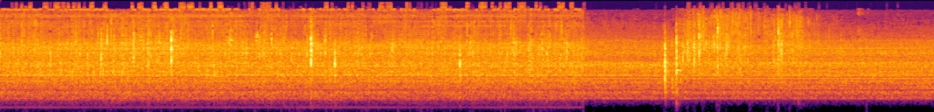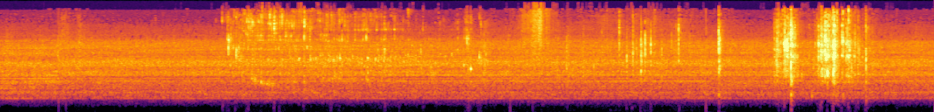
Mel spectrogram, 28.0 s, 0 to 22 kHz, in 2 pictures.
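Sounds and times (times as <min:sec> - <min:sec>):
water running from tap: 0:00.0 - 0:08.8, 0:17.4 - 0:21.4.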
